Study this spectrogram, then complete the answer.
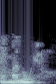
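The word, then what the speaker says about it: عمانويل: Ain, mim, alif, nun, waw, ya, lam. Emmanuel. Kita membacanya Emmanuel. Bahasa Arabnya di sini Emmanuel.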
